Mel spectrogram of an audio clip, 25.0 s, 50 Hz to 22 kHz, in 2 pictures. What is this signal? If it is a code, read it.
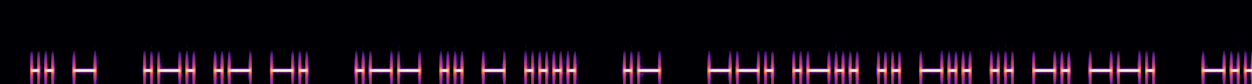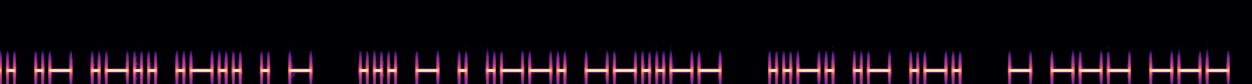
Morse code, heard as a keyed tone, about 17 wpm, 700 Hz. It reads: IT RAN WITH A GLIDING BALLET STEP, FAR TOO
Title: A Sound Of Thunder 17wpm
